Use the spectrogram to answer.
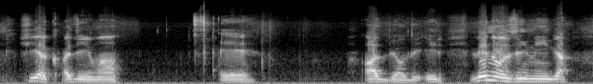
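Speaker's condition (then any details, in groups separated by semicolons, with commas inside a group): Cerebral palsy; since birth; speech not very clear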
